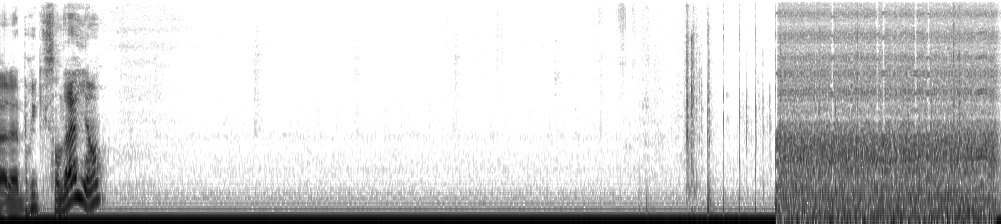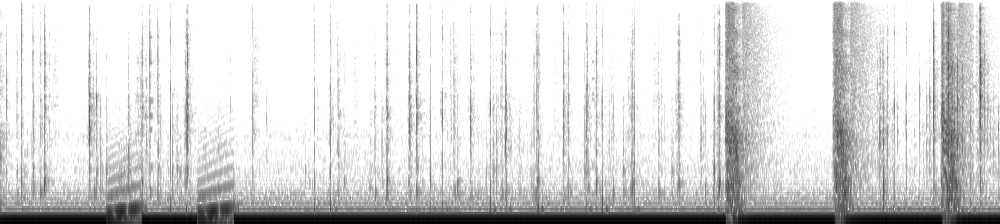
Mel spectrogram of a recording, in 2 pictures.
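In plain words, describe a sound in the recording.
Electronic video game sounds beep and chirp.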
